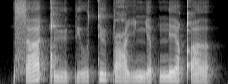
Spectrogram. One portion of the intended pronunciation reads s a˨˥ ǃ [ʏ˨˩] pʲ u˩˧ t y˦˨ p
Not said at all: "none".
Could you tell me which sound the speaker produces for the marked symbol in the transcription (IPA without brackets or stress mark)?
y˨˩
